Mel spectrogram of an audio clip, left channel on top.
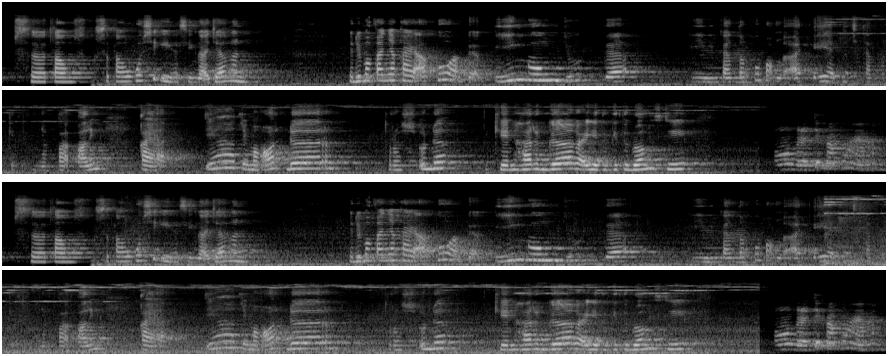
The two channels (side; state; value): both; normal; correlation 0.88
